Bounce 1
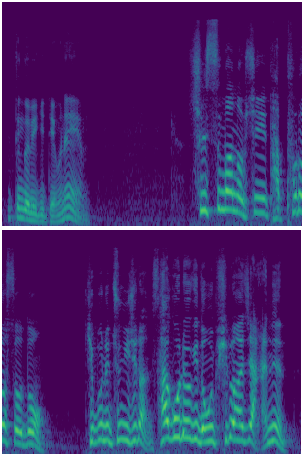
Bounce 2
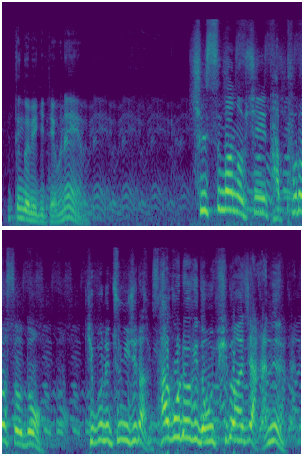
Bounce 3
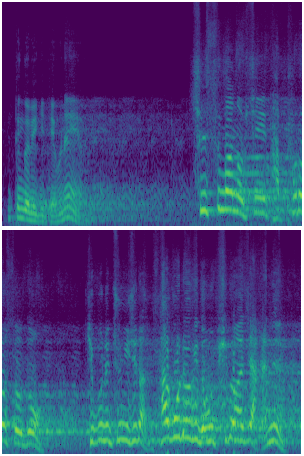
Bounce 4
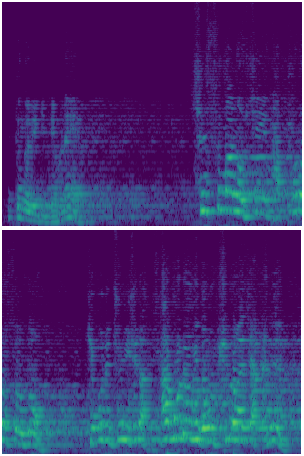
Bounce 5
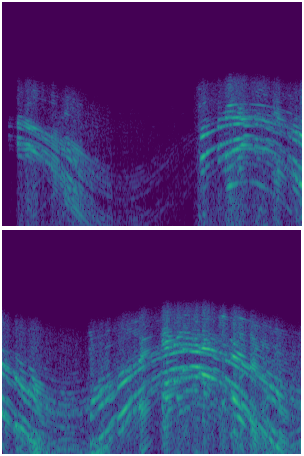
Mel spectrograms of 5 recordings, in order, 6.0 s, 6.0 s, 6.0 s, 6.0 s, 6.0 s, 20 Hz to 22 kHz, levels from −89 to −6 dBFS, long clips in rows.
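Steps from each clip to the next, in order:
in parallel at −3 dB: sine wavefolder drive 4 dB, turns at −16.5 dBFS; on the sum: feedback echo with a high-pass in the loop 289 ms, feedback 75%, high-pass 200 Hz, level −16 dB
running median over 5 samples; convolution reverb RT60 3.8 s, pre-delay 6 ms, DRR 10 dB; level −1.5 dB
stiff-string resonator 95 Hz, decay 0.3 s, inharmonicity 0.002
variable-slope delta modulation 16 kbit/s; noise gate −56 dBFS, range −6 dB; ring modulator whose carrier an LFO sweeps 1,200 Hz, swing 75%, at 0.41 Hz

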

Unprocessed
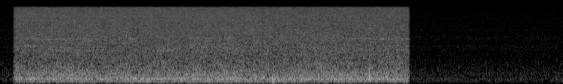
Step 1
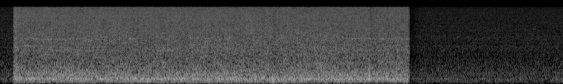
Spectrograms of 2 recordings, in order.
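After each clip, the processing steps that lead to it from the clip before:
downward compressor 4 to 1, threshold −33 dBFS, peak gain reduction 9.5 dB
level +8.5 dB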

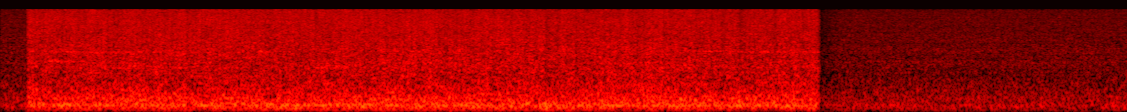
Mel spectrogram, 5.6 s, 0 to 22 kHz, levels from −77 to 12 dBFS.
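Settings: brickwall limiter −22.5 dBFS, peak gain reduction 9 dB
level +1.5 dB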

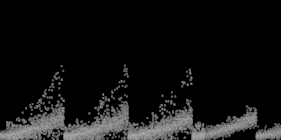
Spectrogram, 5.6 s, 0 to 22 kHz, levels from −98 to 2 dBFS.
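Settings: auto-filter band-pass saw up 0.78 Hz 720–3,700 Hz
sine wavefolder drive 14 dB, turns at −28.5 dBFS
spectral peaks only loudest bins 32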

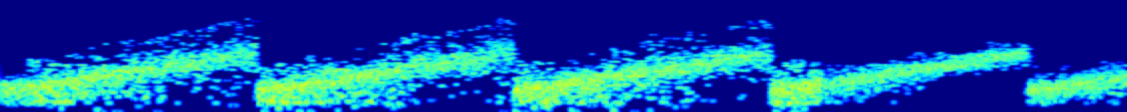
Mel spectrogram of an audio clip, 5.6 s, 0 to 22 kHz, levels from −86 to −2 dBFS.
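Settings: notch comb filter 170 Hz
level +2 dB

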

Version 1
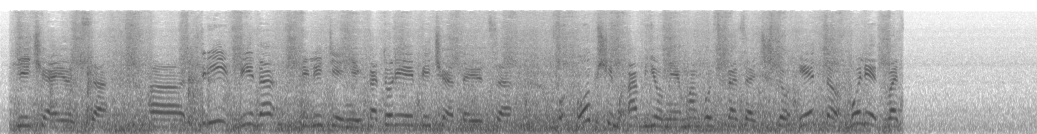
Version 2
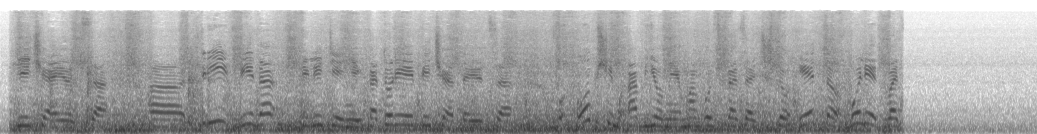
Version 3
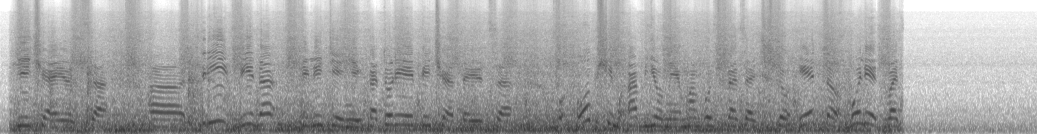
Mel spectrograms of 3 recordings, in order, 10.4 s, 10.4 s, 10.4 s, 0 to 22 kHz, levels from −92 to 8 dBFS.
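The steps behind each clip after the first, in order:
parametric band 100 Hz +11 dB 2.8 octaves
stylus tracing distortion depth 0.1 ms

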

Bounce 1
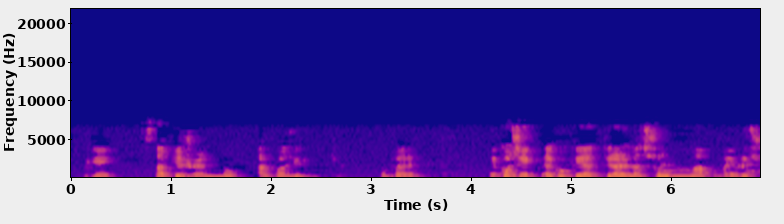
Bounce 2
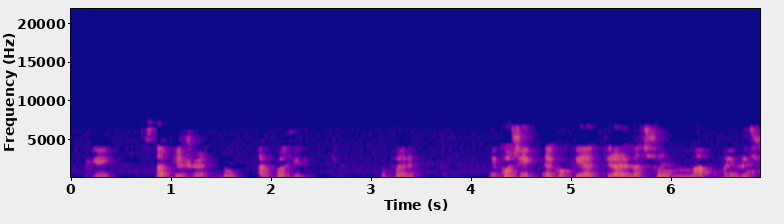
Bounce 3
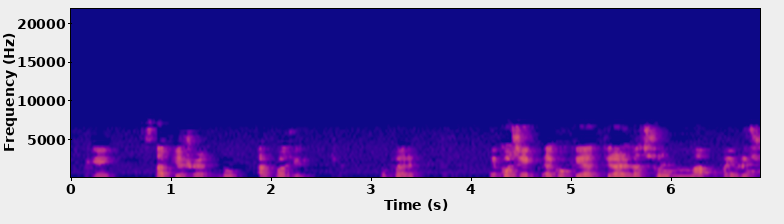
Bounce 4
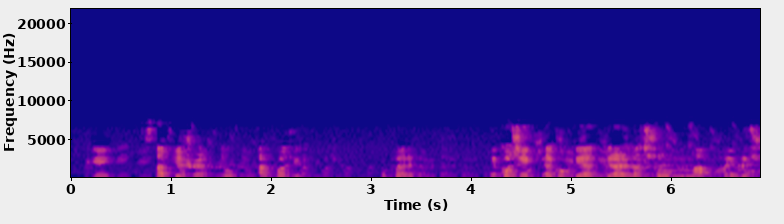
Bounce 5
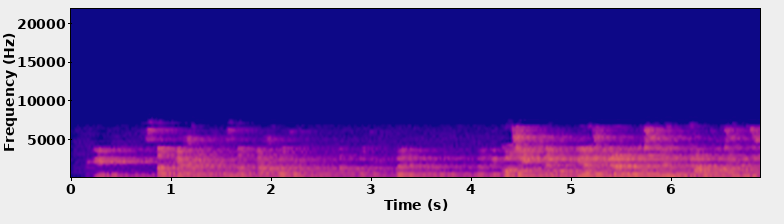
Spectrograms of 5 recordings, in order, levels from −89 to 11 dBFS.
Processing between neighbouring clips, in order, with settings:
Chebyshev high-pass filter 660 Hz, order 2; level −3.5 dB
parametric band 3,600 Hz +4.5 dB 1.3 octaves; level −1.5 dB
feedback echo with a swinging delay time 219 ms, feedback 62%, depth 198 cents, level −20.5 dB
double-tracking delay 18 ms −2.5 dB; single-tap delay 799 ms −8.5 dB; rectangular room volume 150 cubic metres, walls hard, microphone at 0.57 metres

